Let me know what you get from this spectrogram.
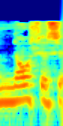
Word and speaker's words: gnosis: They both have a letter that's not pronounced. But the combination, like lasagna, is GN. So it's kind of a nya. So gnosis is supposed to be gnosis.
